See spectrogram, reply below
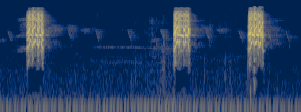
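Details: Three loud, raspy squawks from a cinnamon green-cheeked conure, the first alone and the last two about a second apart, over a low steady hum.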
